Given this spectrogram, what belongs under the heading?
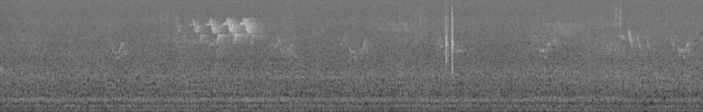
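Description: Honeybee queen piping inside a hive while a rival virgin queen may still emerge, a short run of repeated high tooted pulses rising over the steady close hum of the colony's buzzing workers.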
